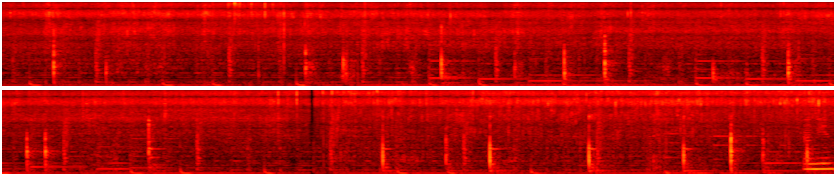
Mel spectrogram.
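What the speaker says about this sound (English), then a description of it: "I'll fry these onions till they're translucent and soft" Chopped onions frying in ghee for an Indian chicken tikka masala, a steady soft sizzle with repeated clicks of a spoon stirring against the pan, close and with no voices.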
